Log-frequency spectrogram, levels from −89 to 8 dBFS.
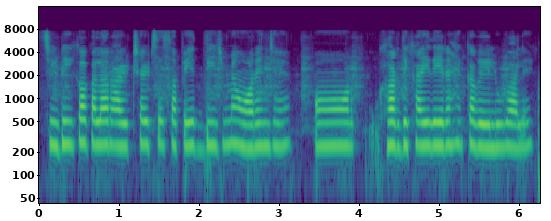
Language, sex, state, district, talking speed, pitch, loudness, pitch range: Hindi, female, Chhattisgarh, Rajnandgaon, 180 wpm, 245 Hz, -19 LUFS, 240-250 Hz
